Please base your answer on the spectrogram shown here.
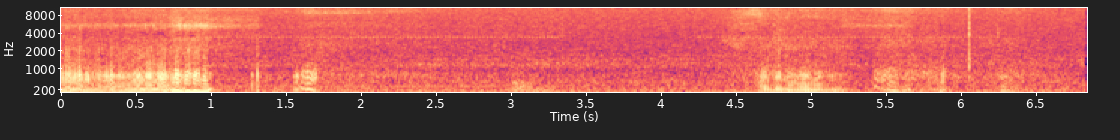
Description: How to stop anyone from snoring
